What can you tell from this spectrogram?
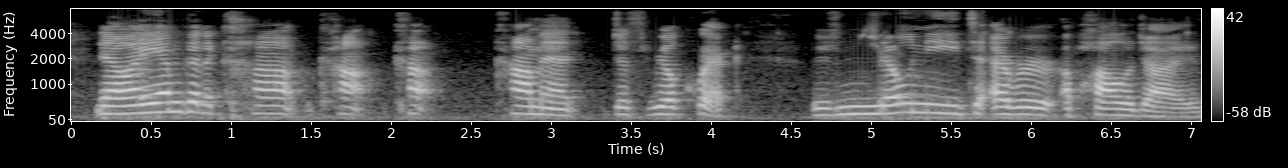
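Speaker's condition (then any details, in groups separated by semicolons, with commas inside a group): Stuttering; stuttering since childhood, kept hidden in childhood due to critical, yelling father; formerly avoided speaking situations, speechless at first self-help group meeting, said name and stutter by fourth or fifth; repeated sounds, blocks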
